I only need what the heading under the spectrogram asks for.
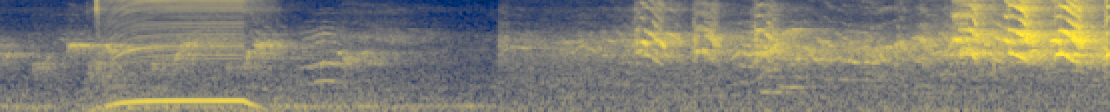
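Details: Birds chirping in the early morning; after a long droning harmonic tone at the start, a loose chorus of high, thin twittering notes builds and grows louder toward the end.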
